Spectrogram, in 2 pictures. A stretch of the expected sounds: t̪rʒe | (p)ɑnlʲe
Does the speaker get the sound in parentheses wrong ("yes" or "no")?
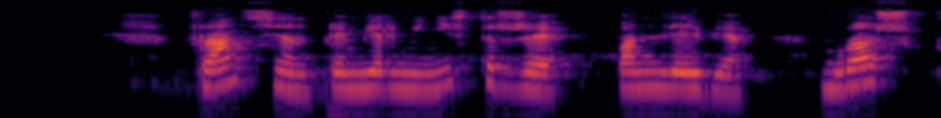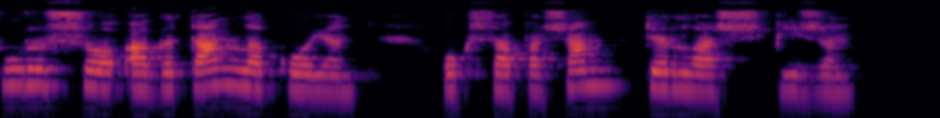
no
